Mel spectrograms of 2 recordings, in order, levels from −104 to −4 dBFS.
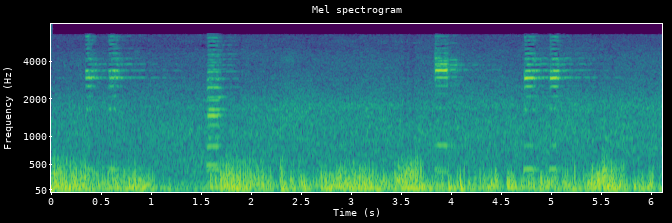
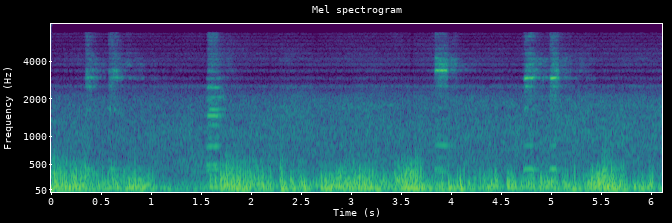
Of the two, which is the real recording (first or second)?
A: first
